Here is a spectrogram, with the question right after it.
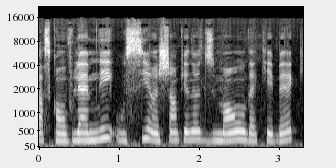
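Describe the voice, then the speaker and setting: A woman's normal speaking voice, fairly high-pitched, at a moderate pace. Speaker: festival director. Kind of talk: interview. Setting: studio.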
